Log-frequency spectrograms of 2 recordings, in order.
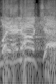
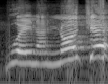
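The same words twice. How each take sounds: First: It is said angrily, with hatred. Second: It is said as a plain, friendly greeting.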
